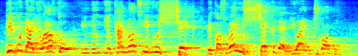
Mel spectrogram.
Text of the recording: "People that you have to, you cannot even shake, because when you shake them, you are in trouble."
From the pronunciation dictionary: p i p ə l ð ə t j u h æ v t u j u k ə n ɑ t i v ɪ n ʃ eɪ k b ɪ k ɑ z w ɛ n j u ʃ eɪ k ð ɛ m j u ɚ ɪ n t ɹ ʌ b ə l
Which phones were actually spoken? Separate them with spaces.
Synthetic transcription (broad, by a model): p i p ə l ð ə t j u h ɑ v t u j u k ə n ɑ t i v ɪ n ʃ eɪ k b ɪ k ɑ s w ɛ n j u ʃ eɪ k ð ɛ m j u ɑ ɪ n t ɹ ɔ b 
